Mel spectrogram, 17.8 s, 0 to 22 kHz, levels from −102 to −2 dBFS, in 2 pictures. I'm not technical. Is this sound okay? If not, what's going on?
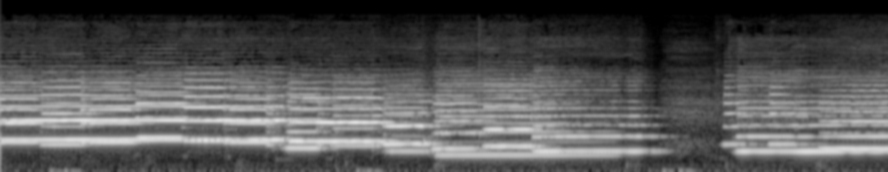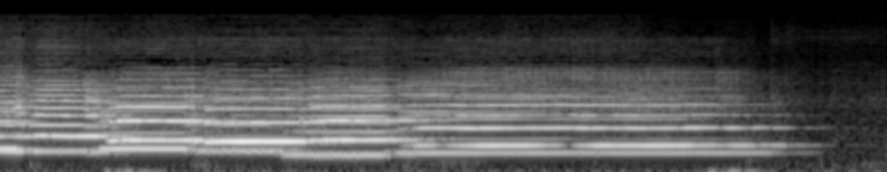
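No. From 9.43 s to the end, there's a time-stretched section. The sound abruptly drops to about half speed but keeps its pitch, so it drags. Software likely stretched it to fill a length by repeating tiny pieces.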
